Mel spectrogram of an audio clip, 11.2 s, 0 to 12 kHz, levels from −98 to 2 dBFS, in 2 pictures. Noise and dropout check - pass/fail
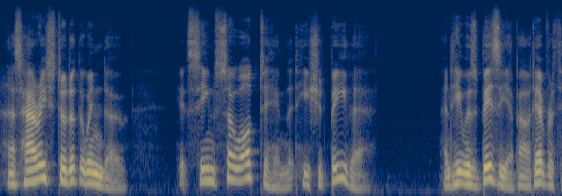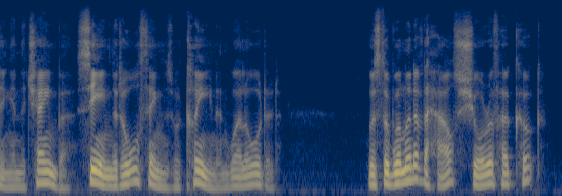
pass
